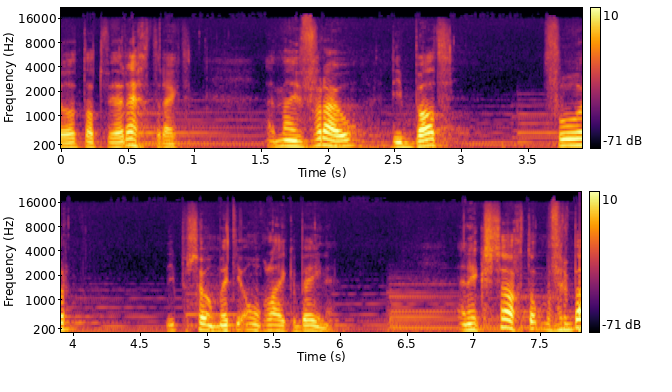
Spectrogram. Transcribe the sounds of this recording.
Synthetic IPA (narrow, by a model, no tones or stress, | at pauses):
lˠdɔtʋɪrɛxtrɛk̚t | ɛnmɛjnvrawdibɑt | foːr | dipərsoːnmɛt̚dioŋɣəlɛjkəbejnə | ɛnɪksaxtɔtməvərb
